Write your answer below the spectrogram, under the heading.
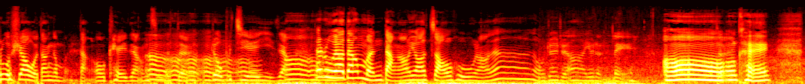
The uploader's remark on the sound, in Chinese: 本集在有風的天臺錄製，會有飛機起降的聲音哦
